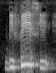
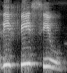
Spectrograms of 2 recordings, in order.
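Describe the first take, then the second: First: The word has a Spanish-sounding pronunciation. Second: The word has a Portuguese-sounding pronunciation. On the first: The speaker calls it right. "Seria difícil" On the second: The speaker calls it wrong. "usas bastante portugués"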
